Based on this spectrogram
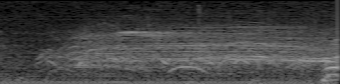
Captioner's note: whistle blowing and cheering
